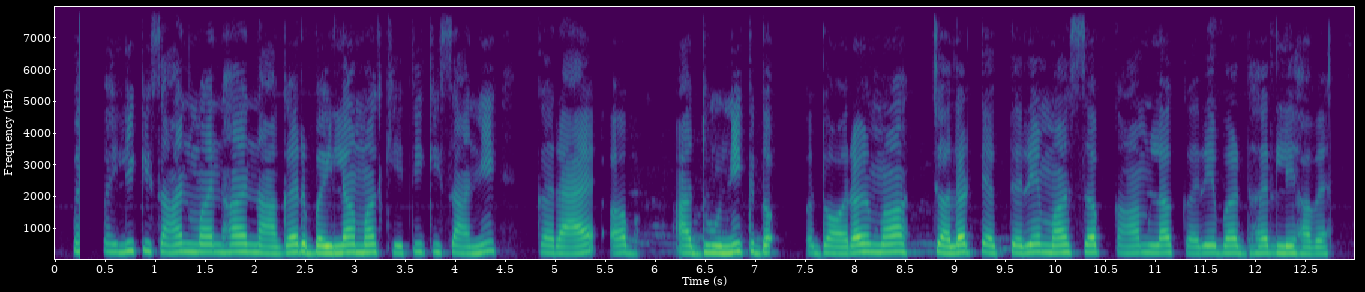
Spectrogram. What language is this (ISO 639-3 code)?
hne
